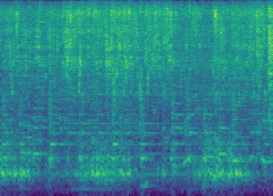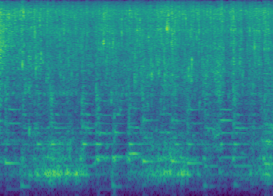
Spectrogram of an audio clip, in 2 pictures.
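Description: Chopped nuts are rinsed under running tap water while preparing semolina halwa. The gushing, splashing stream is steady, loud and continuous throughout, with no voices.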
